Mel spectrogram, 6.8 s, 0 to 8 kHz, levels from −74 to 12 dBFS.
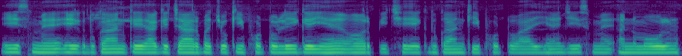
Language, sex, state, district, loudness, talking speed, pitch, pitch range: Hindi, male, Himachal Pradesh, Shimla, -18 LUFS, 195 wpm, 135 Hz, 135-140 Hz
